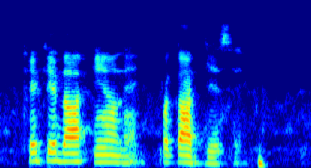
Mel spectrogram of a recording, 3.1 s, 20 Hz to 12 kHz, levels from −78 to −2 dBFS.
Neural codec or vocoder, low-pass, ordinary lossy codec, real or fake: codec, 16 kHz, 2 kbps, FreqCodec, larger model; 7.2 kHz; Opus, 24 kbps; fake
